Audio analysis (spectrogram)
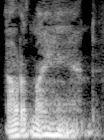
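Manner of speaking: breathy near-whisper; barely voiced, moved. Real, not acted. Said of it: "I'm getting emotional".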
